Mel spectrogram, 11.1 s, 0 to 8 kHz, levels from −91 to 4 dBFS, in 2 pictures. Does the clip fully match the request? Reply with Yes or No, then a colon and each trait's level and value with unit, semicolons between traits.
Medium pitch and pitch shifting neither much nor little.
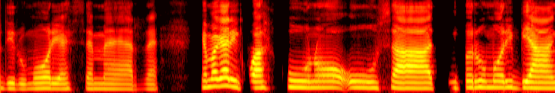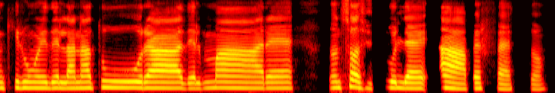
No: medium, 180 Hz; narrow, 1.9 semitones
